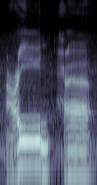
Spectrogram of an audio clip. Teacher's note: হলকের মধ্যখান হইতে আইন হা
